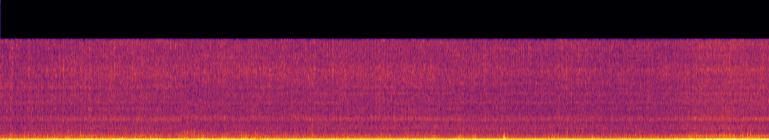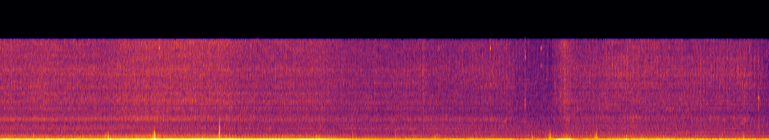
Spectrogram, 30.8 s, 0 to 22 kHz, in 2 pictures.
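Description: A 1974 Chevrolet Corvette's V8 engine running steadily on the road, heard from the open cockpit with the top off. Near the end the engine note drops for a few seconds, with a short rise and fall in pitch, before steady running picks up again.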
